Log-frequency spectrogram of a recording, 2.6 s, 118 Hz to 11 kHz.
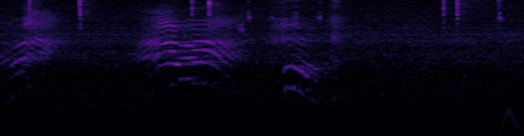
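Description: A unicorn cat in the Sims 4 life-simulation game lets out a few short, faint meows, spaced apart over quiet background music.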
